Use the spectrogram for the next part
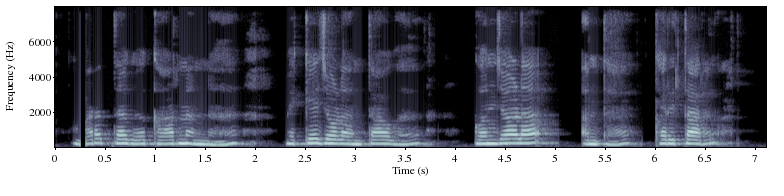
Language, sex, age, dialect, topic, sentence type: Kannada, female, 36-40, Dharwad Kannada, agriculture, statement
